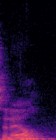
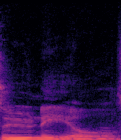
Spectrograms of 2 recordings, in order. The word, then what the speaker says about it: Sunil: My name's Sunil," and he just went, "No." Absolutely not how you do that. It's actually pronounced Sunil.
